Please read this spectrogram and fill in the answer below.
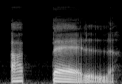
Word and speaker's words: appelle: So when you get this E vowel, and then you get a double consonant, and well, they are the same, then it does change the pronunciation of E.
